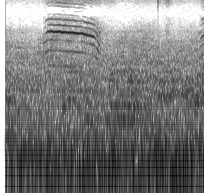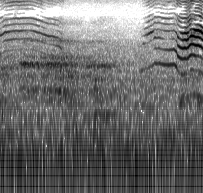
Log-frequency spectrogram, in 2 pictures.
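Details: Domestic cat meowing: three drawn-out, slightly wavering meows with rich harmonics, spaced about two seconds apart, the last rising and wobbling, over a steady low rumble of background noise.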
